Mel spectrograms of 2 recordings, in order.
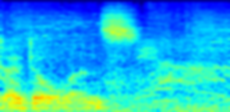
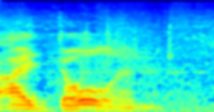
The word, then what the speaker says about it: Eidolon: Here it's representing Rubrum, which is the kingdom you're from, and Rubrum has the summoned enemies, or the summoned Eidolons.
